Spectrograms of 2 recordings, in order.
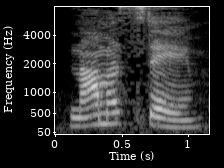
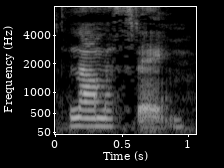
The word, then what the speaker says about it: namaste: Namaste. Namaste. I love using that as a greeting. Namaste. You may have seen that word before. It looks like namaste. If you look at the correct pronunciation, namaste.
